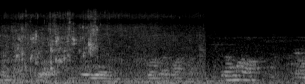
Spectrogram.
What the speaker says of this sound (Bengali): আলু পটল ডিম কষানো হয়ে গেছে এবারে জল দিয়ে দেবো জল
